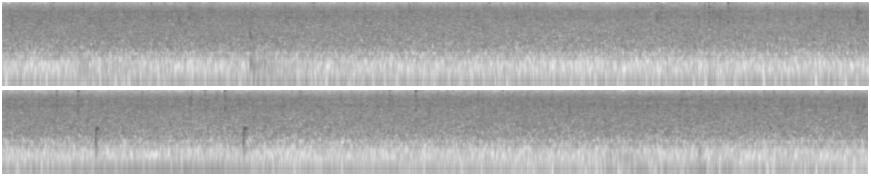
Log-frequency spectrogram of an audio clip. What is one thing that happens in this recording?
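Rain falls steadily with a soft hiss.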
